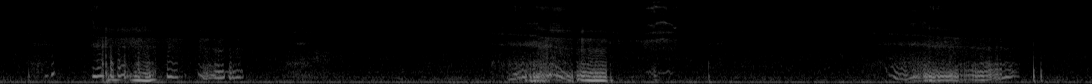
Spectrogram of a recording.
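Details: Jiji, a male rescue Labrador-Schnauzer mix, snores in deep sleep: three rattling, grumbling snore bursts roughly every four seconds, each a rough buzzy inhale with snuffling breaths around it, over a faint steady hum.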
